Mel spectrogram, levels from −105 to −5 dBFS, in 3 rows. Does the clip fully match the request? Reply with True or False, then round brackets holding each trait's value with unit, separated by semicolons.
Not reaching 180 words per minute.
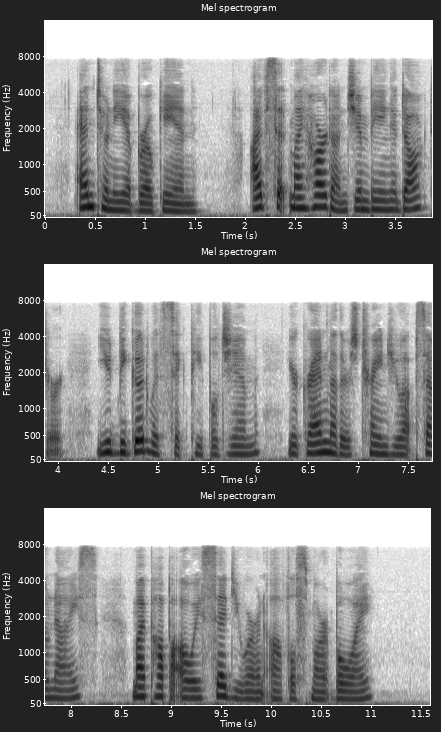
False (185 wpm)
